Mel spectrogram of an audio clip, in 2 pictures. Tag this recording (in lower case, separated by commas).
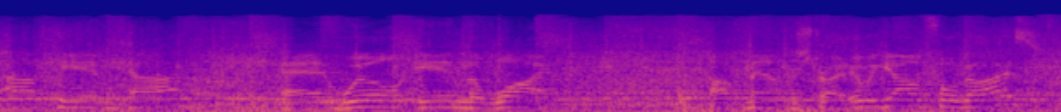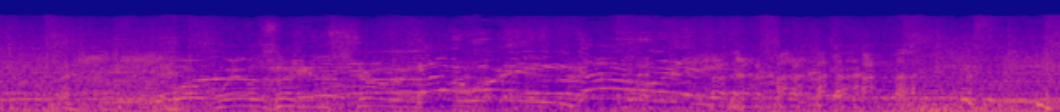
music, speech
